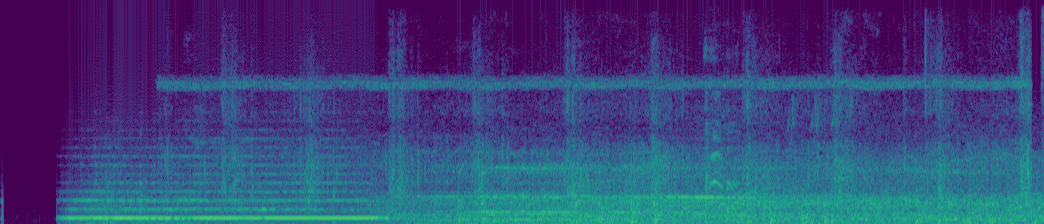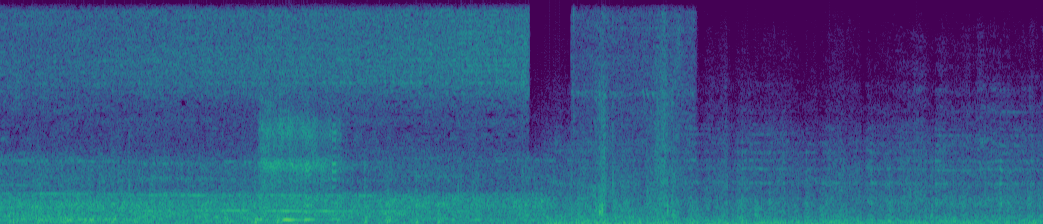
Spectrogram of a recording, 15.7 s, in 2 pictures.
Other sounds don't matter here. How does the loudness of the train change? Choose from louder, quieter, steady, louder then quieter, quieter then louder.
quieter.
